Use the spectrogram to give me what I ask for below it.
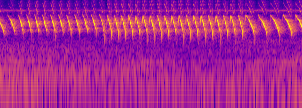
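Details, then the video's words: Canary singing a training song: a rapid trill of repeated high notes, each a short downward sweep, running without pause and shifting to a slightly different, faster trill partway through. "Canary's Most powerfull Song For Training"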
